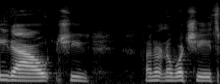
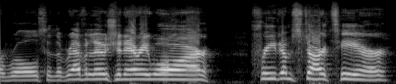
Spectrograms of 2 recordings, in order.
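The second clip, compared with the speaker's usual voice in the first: mock-grand proclamation; 8 dB louder than usual. Massachusetts local hailing the Revolutionary War, loud proclamation. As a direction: proclaim it loudly to the crowd.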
